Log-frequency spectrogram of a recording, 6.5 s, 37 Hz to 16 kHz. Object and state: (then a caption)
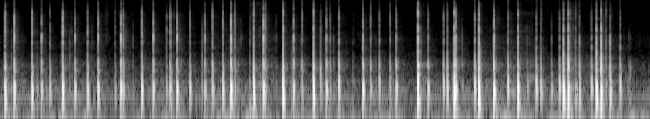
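Textured cosmetic bag tapped. A textured cosmetic bag is tapped rapidly with short, dry, crinkly taps, about 44 in quick, slightly uneven succession. Each tap is brief with a soft low body and a crisp bright edge, dying away almost instantly.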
